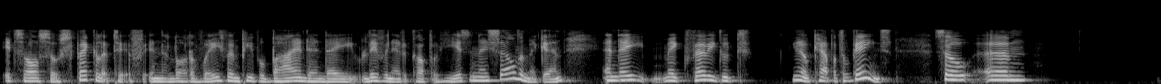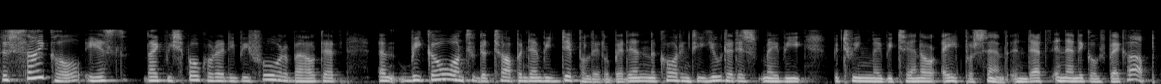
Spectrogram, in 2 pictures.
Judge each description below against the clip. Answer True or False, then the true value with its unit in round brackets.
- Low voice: False (150 Hz)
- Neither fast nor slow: False (210 wpm)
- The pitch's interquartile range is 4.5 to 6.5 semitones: True (4.8 semitones)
